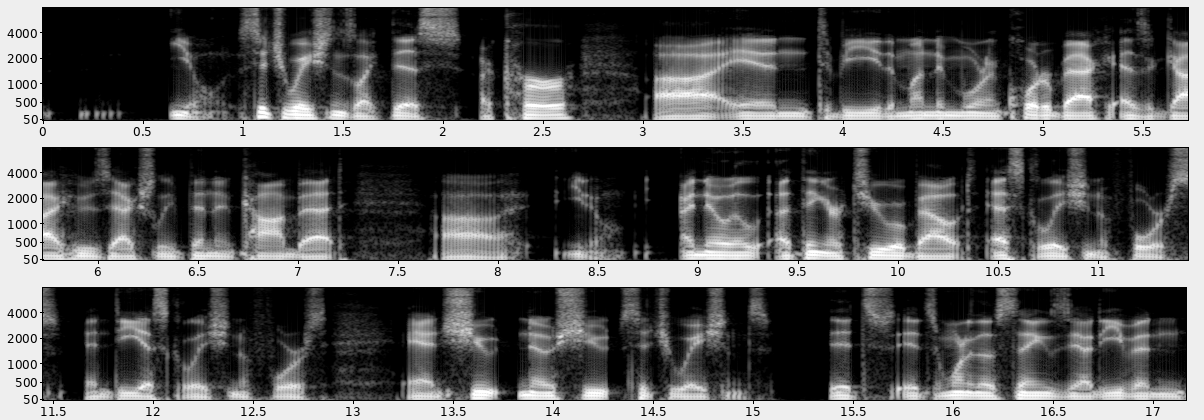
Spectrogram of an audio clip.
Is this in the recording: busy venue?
no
